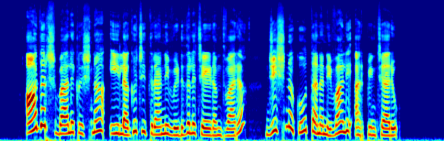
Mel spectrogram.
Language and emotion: Telugu, neutral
